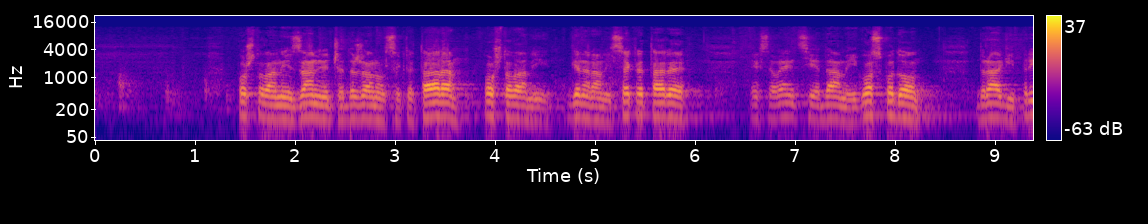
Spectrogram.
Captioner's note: speaks in Montenegrin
